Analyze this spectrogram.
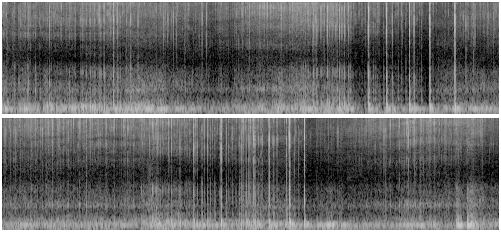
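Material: Foam.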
